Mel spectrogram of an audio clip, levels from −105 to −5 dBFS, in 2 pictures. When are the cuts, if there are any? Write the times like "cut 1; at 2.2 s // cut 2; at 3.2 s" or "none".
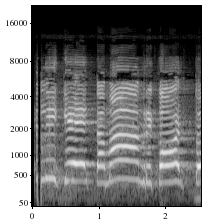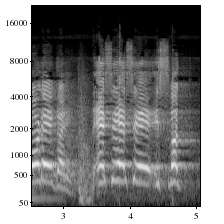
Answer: cut 1; at 3.4 s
